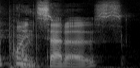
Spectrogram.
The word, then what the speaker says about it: poinsettias: I say poinsettias. I don't know why I don't pronounce that I.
